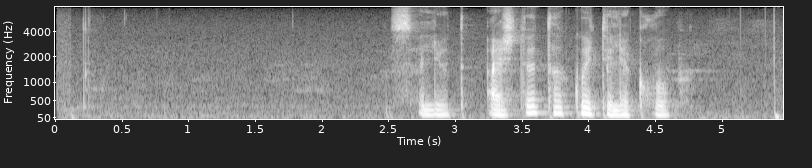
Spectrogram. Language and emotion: Russian, neutral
